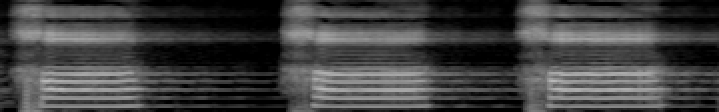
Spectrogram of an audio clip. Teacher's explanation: खराश वाला हर्फ है इसको तुर्शी के साथ अदा करेंगे और यह अदना खलक से अदा होता है अदना खलक यानी हलक का पहला हिस्सा जो हमारे मुंह की · خا خراش والا حرف ہے، اس کو ترشی کے ساتھ ادا کریں گے اور یہ ادنائے خلق سے ادا ہوتا ہے۔ ادنائے خلق یعنی خلق کا پہلا حصہ جو ہمارے منہ کی طرف آتا ہے۔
